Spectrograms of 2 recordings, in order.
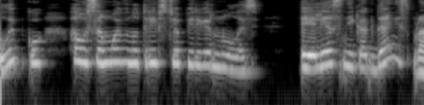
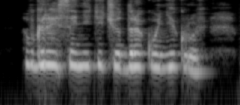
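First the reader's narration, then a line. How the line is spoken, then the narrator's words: Whispered confession. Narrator (Russian): призналась шепотом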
